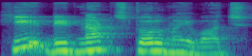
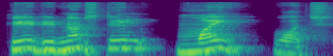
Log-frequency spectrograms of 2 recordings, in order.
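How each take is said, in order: First: No single word is given special stress. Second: The word my carries the main stress. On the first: He did not take my watch. "சாதாரணமாக சொன்னா" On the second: He stole a different watch. "இந்த மைங்கிற வார்த்தைக்கு importance கொடுத்தேன்"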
